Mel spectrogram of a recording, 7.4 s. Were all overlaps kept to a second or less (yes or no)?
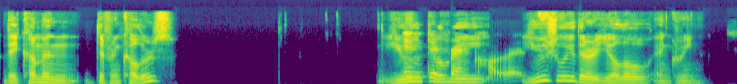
no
